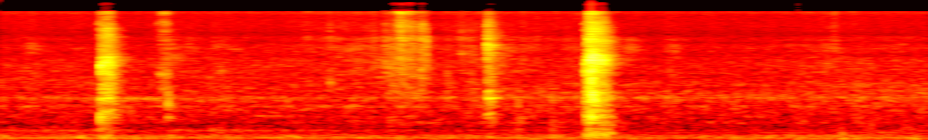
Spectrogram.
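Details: Cat with a severe cough for several days, with shortness of breath like asthma: a few short, harsh bursts over quiet room noise, two louder than the rest; cat cough.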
